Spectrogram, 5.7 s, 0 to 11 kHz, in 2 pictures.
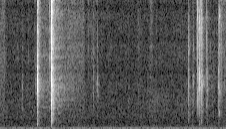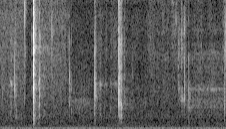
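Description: Sharp clicks and taps of CR123A batteries being set into the battery compartment of a Steiner MK3 weapon light and the compartment door being handled: a close pair of clicks about half a second in, then a few more scattered ones, the loudest near the middle.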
